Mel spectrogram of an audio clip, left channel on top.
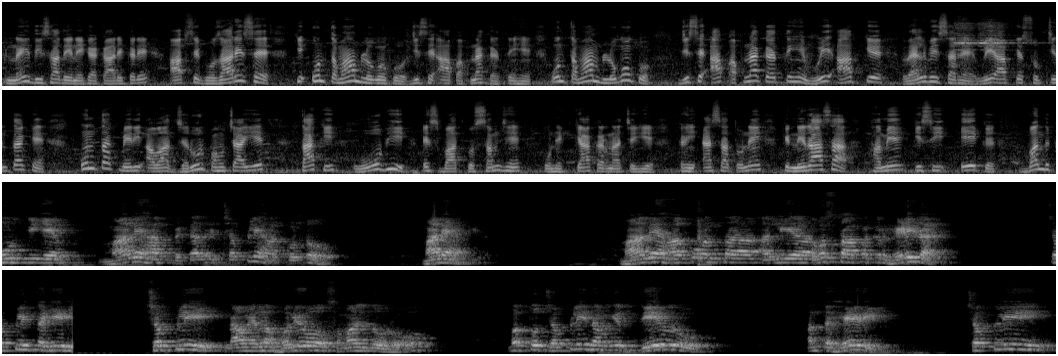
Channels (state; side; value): different; both; correlation 0.01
